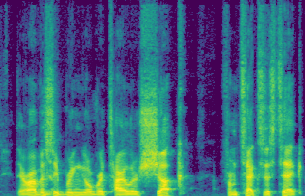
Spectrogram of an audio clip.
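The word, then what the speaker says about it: Shough: They're obviously bringing over Tyler Shuck from Texas Tech. I know we mispronounced his name when we did the Texas Tech preview earlier in the year. That don't look like no dang Shuck.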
